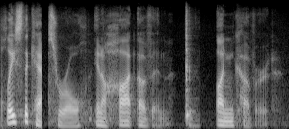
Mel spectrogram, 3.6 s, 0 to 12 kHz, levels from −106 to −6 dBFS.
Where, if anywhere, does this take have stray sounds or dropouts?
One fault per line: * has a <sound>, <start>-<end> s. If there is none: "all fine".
* has a dropout, 0.5-0.6 s
* has a thud, 2.3-2.5 s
